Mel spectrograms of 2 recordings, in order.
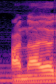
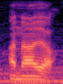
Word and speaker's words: عنایا: بھی بڑا وائرل ہے۔ عنایا کے بھی دو تلفظ ہیں، عین کے ساتھ اور الف کے ساتھ۔ الف کے ساتھ عنایا اس کا لغت میں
